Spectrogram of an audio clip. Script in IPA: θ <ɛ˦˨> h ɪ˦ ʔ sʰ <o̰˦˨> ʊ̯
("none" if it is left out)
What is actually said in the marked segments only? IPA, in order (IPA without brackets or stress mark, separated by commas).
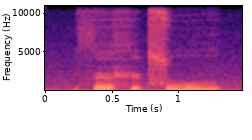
ɛ˦, o˦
